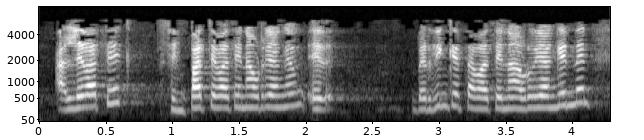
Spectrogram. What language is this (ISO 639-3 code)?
eus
